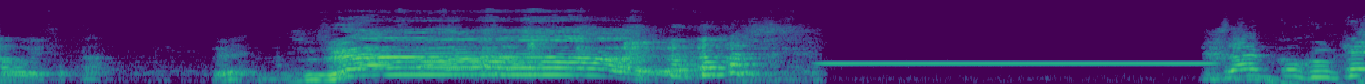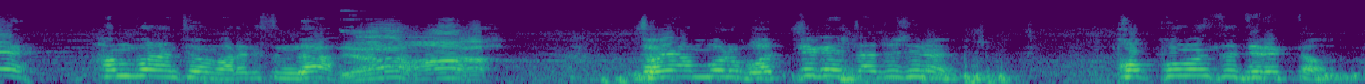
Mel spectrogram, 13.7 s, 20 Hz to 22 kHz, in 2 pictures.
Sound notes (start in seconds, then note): 4.3 laughs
